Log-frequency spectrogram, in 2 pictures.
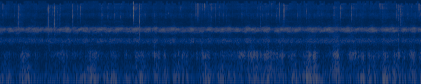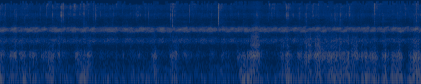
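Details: Frogs call in a steady high chorus while lower croaks pulse through it, growing louder toward the end, over background rumble.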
